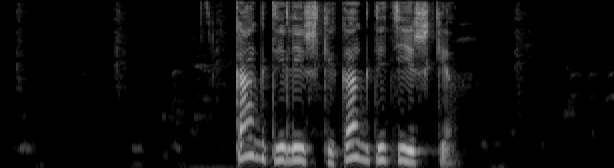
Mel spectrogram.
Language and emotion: Russian, positive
